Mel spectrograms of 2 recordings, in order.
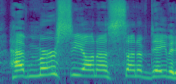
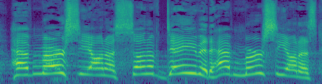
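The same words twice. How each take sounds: First: Yelling out. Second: Much higher, louder desperate cry; yell even louder. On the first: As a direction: call out to be heard over a crowd. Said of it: "these two blind men are yelling out". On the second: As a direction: shout over everyone, begging. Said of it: "yell even louder". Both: Retold or imitated.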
